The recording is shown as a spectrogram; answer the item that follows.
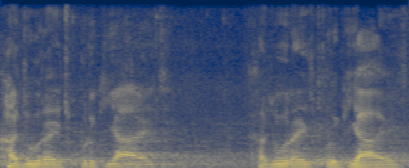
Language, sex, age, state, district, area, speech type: Maithili, male, 18-30, Bihar, Supaul, rural, spontaneous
